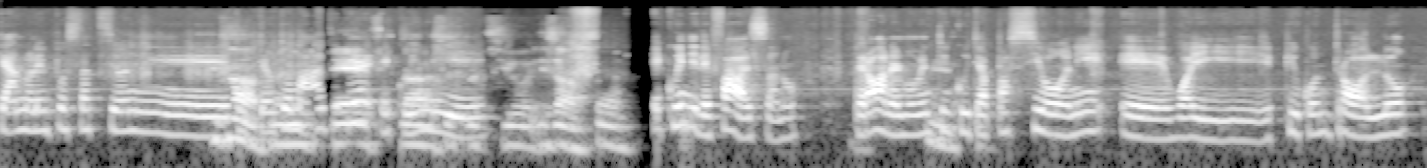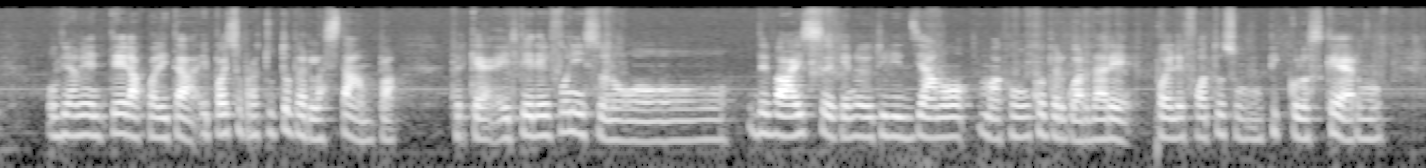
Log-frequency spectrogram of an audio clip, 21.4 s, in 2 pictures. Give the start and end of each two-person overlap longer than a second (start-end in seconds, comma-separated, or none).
1.6-3.9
